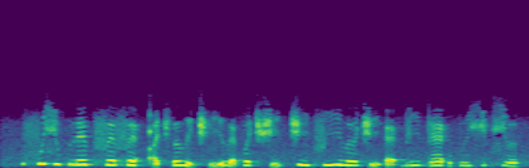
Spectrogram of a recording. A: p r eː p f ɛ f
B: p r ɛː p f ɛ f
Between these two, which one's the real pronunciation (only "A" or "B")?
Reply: B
